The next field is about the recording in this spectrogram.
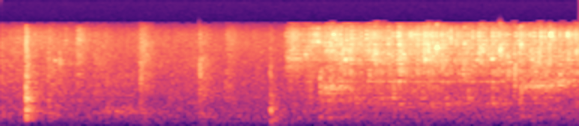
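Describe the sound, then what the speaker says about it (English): Water is poured into a grinder jar holding onion and other curry ingredients for an Indian prawn curry. A few clunks come first, then a steady splashing pour runs to the end, close and moderately loud. "I'm going to add some water to this thing."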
